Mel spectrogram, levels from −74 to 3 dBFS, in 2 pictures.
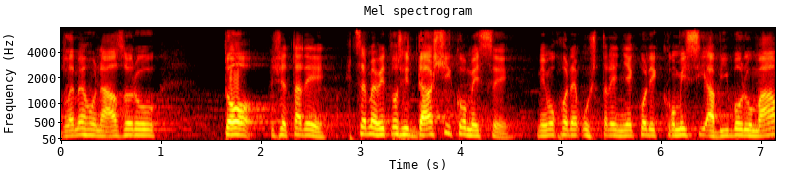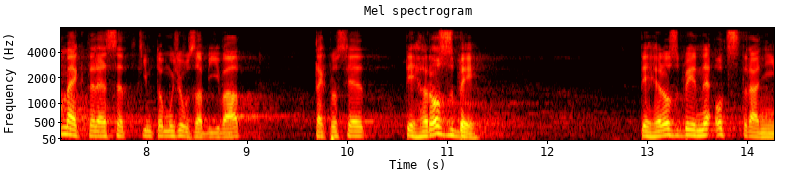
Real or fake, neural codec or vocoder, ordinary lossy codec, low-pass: real; none; AAC, 48 kbps; 7.2 kHz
